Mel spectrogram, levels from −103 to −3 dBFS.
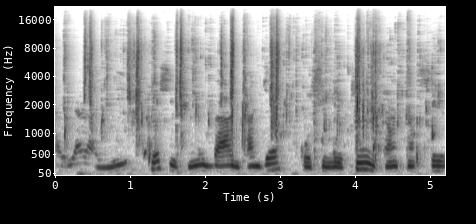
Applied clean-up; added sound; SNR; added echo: classical method log-MMSE.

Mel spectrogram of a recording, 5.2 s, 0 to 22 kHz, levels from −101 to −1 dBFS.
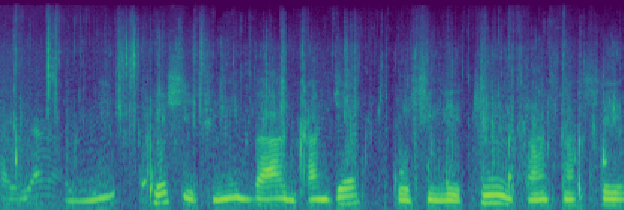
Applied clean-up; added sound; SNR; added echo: neural mask model RNNoise.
